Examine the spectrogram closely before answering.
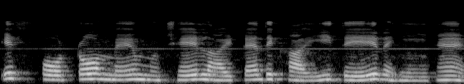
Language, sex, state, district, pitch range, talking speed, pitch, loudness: Hindi, female, Madhya Pradesh, Katni, 200-230 Hz, 115 wpm, 215 Hz, -18 LUFS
